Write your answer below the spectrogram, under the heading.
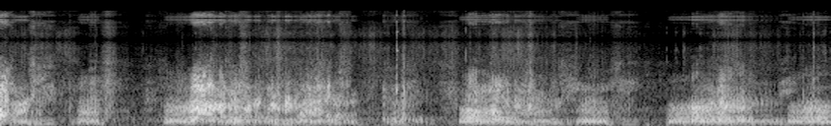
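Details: Playful tug-of-war between a Jack Russell Terrier and an American Staffordshire pit bull: three long bursts of throaty growling separated by brief quiet gaps.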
